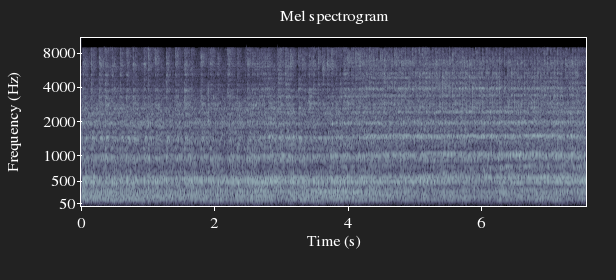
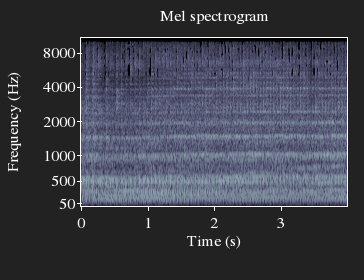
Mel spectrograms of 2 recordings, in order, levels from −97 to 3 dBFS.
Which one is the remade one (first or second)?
first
